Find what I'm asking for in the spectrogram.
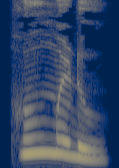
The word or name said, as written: ಹೆಮ್ಮಾಡಿ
